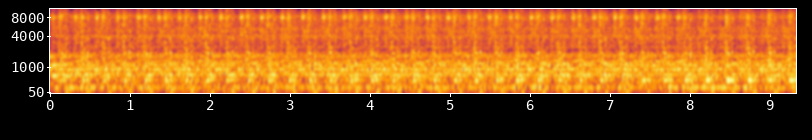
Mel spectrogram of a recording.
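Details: Murray Select 13.5 lawn tractor, bad valve guide, 30 psi compression, new battery, coil and carburetor, choke on, solenoid jumped; steady cranking about four beats a second never catches after one brief fluke firing; low compression prevents starting.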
